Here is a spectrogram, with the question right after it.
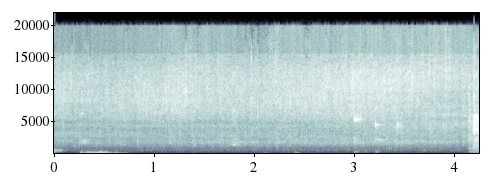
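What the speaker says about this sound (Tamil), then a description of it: "இது நல்லா ஹை ஃப்ளேம்லேயே வச்சு நீங்கள் இதை குக் பண்ணி எடுத்துருங்க" Chicken pakoda with ginger garlic paste fries on a high flame, giving a faint, steady sizzle with a few soft knocks from stirring, close by, with no talking.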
